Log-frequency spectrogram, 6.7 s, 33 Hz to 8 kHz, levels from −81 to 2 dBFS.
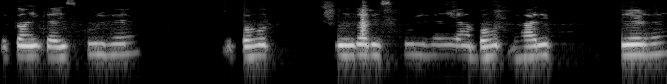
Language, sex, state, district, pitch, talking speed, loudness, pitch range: Hindi, female, Uttar Pradesh, Deoria, 215 Hz, 125 wpm, -23 LUFS, 200-225 Hz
